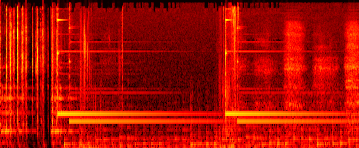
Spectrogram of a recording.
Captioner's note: keyboard clacking; doorbell rings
